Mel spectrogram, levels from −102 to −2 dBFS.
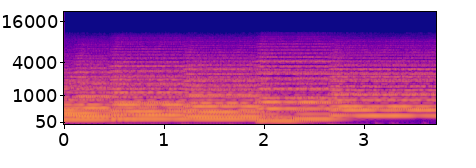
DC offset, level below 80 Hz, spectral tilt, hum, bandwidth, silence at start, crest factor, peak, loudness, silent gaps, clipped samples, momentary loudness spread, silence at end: under 0.1%; -64 dBFS; -6.5 dB/octave; none; 10.5 kHz; 0 s; 14 dB; -16 dBFS; -31 LUFS; none; under 0.1%; 2 LU; 0 s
